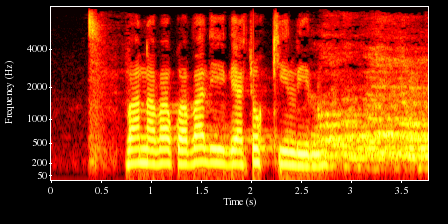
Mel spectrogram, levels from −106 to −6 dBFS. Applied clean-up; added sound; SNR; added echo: none; none; none; none.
